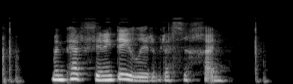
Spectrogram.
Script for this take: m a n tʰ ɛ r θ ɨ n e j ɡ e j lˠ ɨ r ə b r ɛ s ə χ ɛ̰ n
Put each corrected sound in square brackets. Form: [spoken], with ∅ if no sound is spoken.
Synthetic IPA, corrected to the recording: m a n [pʰ] ɛ r θ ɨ n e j [d] e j lˠ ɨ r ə [v] r ɛ s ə χ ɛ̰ n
